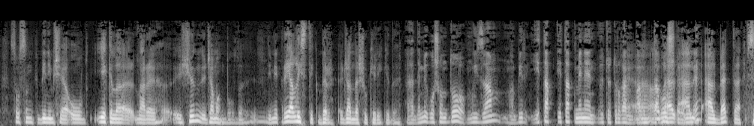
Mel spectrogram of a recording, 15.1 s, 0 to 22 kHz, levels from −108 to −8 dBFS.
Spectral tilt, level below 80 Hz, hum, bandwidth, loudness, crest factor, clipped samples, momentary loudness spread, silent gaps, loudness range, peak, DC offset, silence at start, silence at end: -6.5 dB/octave; -56 dBFS; none; 11.5 kHz; -24 LUFS; 18 dB; under 0.1%; 13 LU; none; 5 LU; -6 dBFS; under 0.1%; 0.25 s; 0 s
